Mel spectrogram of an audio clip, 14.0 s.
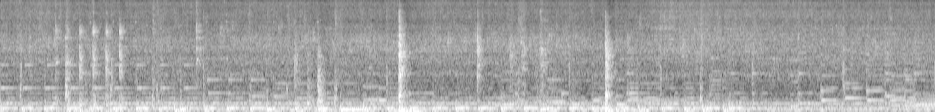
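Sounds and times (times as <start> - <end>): poultry sizzling in a pot: 0.0 - 14.0
wooden spoon knocking on pot: 0.8 - 2.0.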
